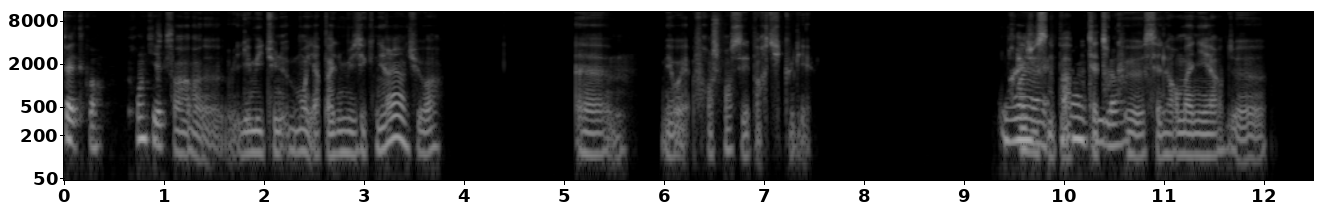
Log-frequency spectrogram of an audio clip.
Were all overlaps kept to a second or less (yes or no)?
no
